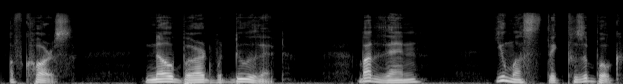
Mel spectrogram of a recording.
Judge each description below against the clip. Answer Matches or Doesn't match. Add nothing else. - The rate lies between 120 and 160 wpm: Matches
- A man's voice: Matches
